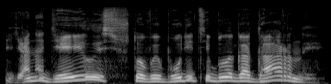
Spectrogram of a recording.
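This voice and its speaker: An imperious old countess grandmother, pitched above the reader's own voice, as a man reads her lines. She drags out her words slowly and with cold command. The sound is dry and close. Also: expressive, vocal fry, darkish tone, no echo, heavily acted. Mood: reproachful. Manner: slow, commanding, reproachful.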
